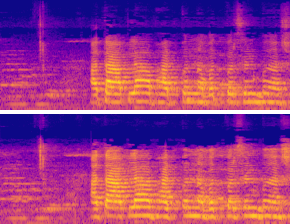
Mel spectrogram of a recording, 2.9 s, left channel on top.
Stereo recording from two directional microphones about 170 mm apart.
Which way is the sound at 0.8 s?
75° left (ahead or behind).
